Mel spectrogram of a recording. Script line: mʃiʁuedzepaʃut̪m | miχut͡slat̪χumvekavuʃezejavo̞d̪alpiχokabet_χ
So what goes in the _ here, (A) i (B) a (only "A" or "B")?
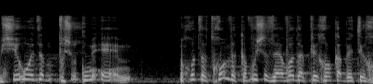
A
